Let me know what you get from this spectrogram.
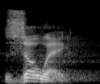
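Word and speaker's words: Zoe (ζωή): Z-O-E. Usually, for a girl's name, it's pronounced Zoe, but in the Greek, the accent is on the last part, Zoe, and it means life, and it means a fulfilled life.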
